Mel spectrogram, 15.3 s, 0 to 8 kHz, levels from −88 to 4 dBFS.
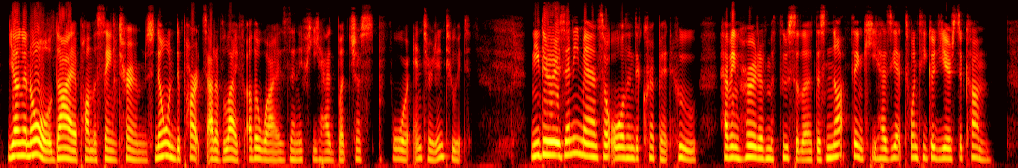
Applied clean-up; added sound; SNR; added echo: none; none; none; none.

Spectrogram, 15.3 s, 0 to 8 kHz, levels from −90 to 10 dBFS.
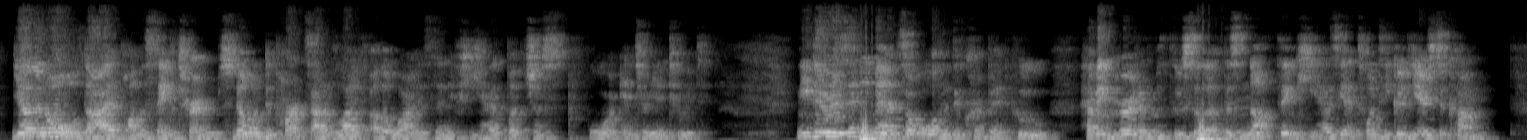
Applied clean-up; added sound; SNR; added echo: none; Knock; -3 dB; reverberation time 0.3 s.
